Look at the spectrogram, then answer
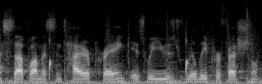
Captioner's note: effect popping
